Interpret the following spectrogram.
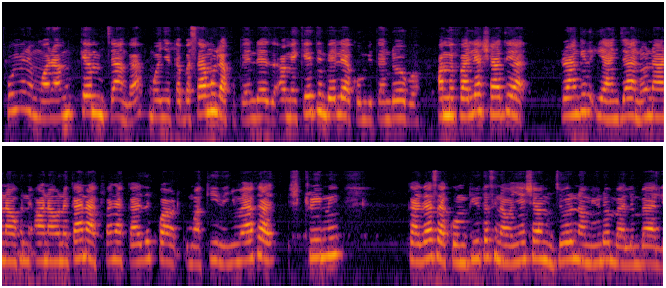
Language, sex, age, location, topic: Swahili, female, 18-24, Nairobi, education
